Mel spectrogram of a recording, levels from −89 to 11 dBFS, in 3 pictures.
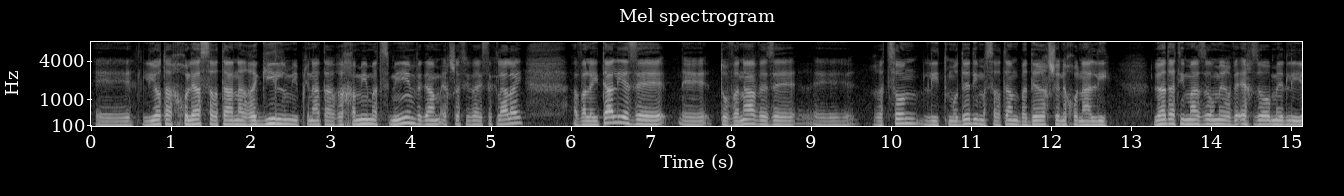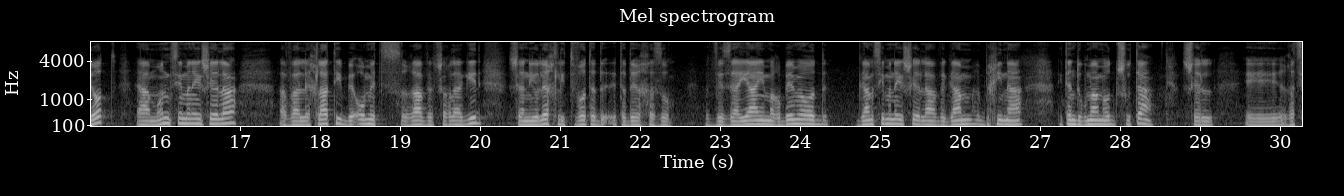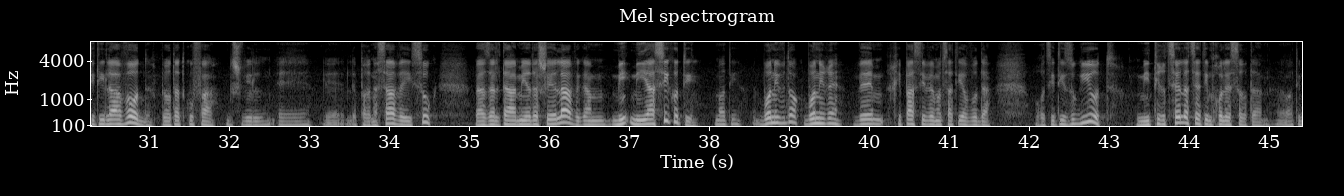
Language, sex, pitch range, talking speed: Hebrew, male, 135-160 Hz, 135 wpm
